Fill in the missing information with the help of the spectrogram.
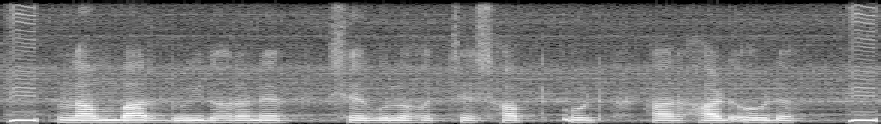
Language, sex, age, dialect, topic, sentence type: Bengali, male, 18-24, Standard Colloquial, agriculture, statement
